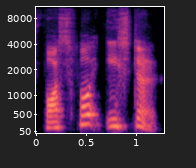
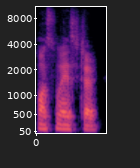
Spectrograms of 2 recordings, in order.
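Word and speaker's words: phosphoester: फास्फोईस्टर नॉट डाईस्टर but Easter. फास्फोईस्टर some people pronounce it एज़ फास्फोस्टर।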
